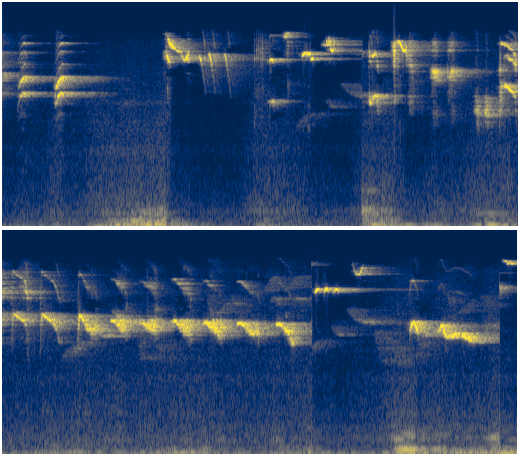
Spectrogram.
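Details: Orange-headed thrush (Geokichla citrina) singing a sweet, varied song: high whistled notes and slurred phrases, then a run of descending buzzy trills in a quick series, with soft low thumps in the background.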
